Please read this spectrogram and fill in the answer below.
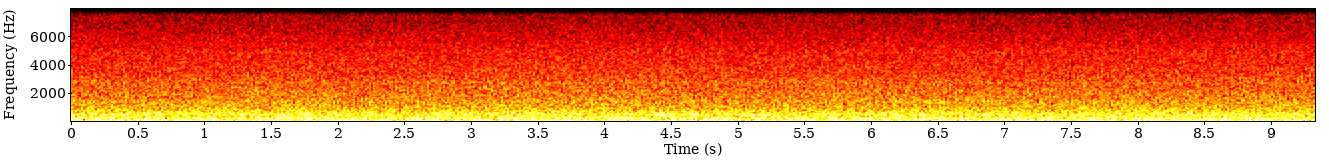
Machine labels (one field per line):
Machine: fan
